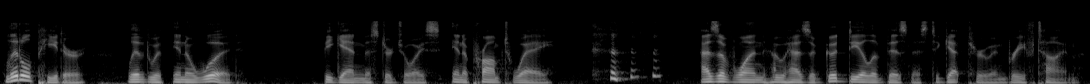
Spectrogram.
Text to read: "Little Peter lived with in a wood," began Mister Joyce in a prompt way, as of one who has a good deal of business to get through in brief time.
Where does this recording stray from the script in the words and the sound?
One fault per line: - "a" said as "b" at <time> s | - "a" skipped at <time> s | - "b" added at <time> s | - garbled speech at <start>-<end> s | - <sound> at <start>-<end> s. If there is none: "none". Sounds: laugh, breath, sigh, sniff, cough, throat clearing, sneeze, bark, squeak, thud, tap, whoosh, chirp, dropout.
- laugh at 5.9-6.6 s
